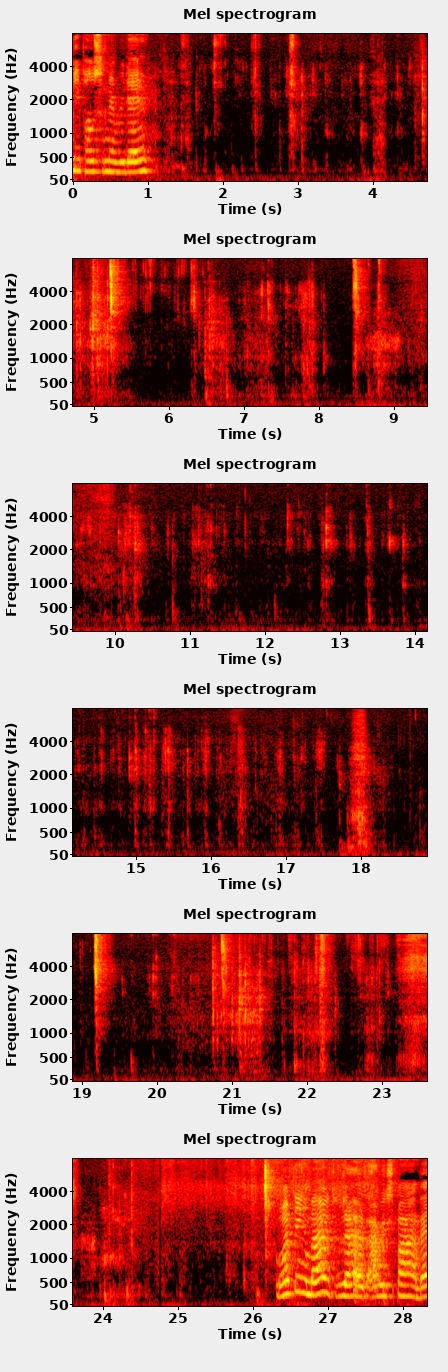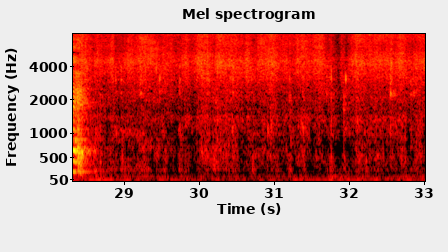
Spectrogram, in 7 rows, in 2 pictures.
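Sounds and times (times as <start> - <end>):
person chewing and crunching food: 1.1 - 27.2, 28.5 - 33.0.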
